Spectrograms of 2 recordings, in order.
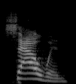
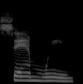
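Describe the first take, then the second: First: The first syllable sounds like 'sow'. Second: The first syllable sounds like 'sam'. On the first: "The other pronunciation is Sowin" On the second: "not Samhain"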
